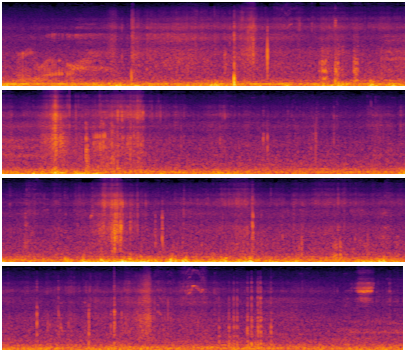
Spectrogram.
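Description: Wind buffeting the microphone: a steady low rumble, with scattered short knocks and rustles.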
